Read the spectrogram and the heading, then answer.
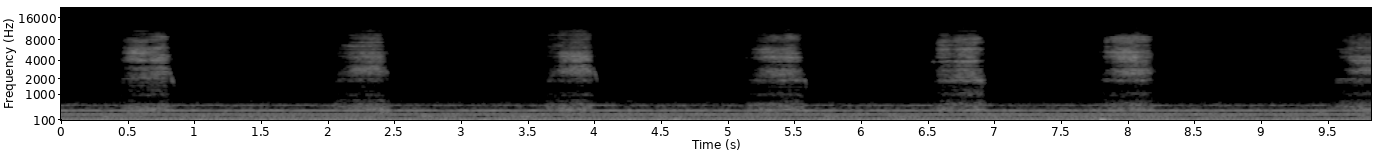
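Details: Wild baby barn owls at a research nest box keep up a series of seven rasping, snore-like hisses across ten seconds while being fed, with occasional faint thumps and a steady hum.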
